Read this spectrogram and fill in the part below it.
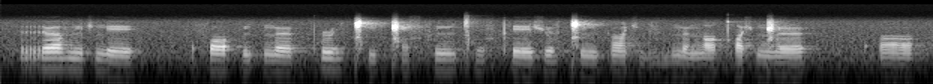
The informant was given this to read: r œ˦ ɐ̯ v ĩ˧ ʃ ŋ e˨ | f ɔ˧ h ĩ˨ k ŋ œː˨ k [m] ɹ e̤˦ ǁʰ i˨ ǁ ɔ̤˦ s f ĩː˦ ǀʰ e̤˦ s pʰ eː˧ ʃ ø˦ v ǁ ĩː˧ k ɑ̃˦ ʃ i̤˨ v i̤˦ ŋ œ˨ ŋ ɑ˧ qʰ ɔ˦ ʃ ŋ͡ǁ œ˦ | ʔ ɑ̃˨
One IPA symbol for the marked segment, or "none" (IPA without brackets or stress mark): pʰ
